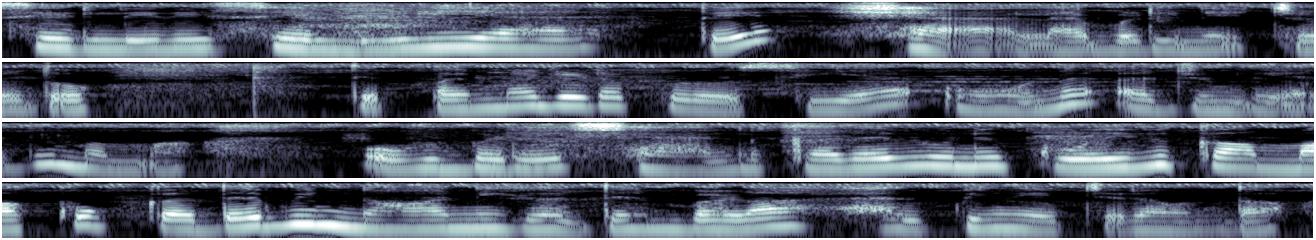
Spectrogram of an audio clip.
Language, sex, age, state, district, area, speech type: Dogri, female, 18-30, Jammu and Kashmir, Udhampur, rural, spontaneous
